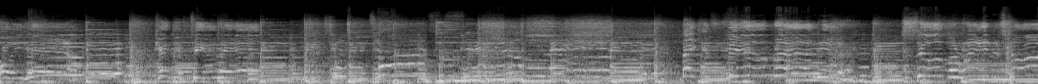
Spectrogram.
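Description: Live smooth-jazz band playing, led by a hollow-body electric guitar, with a man's voice vocalising at the microphone without clear words over a steady low bass line.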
